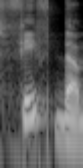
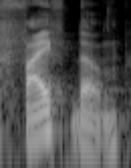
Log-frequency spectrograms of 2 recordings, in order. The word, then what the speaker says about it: fiefdom: oh I'm not fifth that's fifth them not five them it's fifth though okay okay so it's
